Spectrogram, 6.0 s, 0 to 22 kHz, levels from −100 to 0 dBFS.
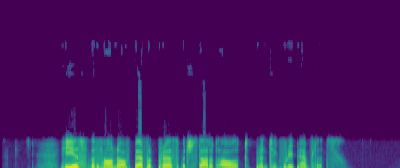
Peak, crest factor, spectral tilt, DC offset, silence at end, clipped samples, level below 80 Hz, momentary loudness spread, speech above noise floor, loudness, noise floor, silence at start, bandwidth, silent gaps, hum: -2 dBFS; 18 dB; -9 dB/octave; under 0.1%; 1.2 s; under 0.1%; -40 dBFS; 14 LU; 64 dB; -18 LUFS; -82 dBFS; 0.7 s; 4.3 kHz; none; none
